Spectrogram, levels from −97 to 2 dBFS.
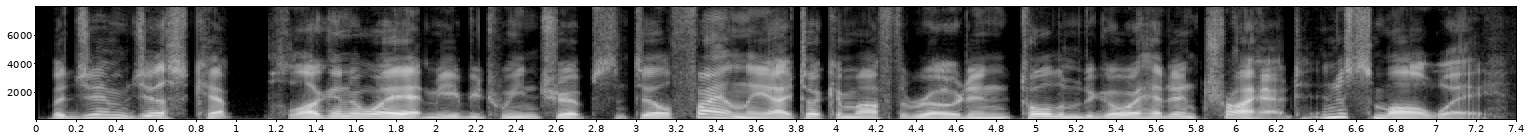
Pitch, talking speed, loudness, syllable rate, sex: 125 Hz, 250 wpm, -18 LUFS, 5.3 syllables/s, male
